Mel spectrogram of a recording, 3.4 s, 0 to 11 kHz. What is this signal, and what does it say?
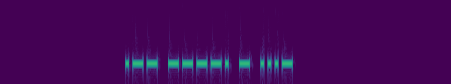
Morse code, heard as a keyed tone, about 44 wpm, 690 Hz. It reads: W9TV
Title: USA Call Signs - 4 Characters - 2x Character Spacing - 45wpm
